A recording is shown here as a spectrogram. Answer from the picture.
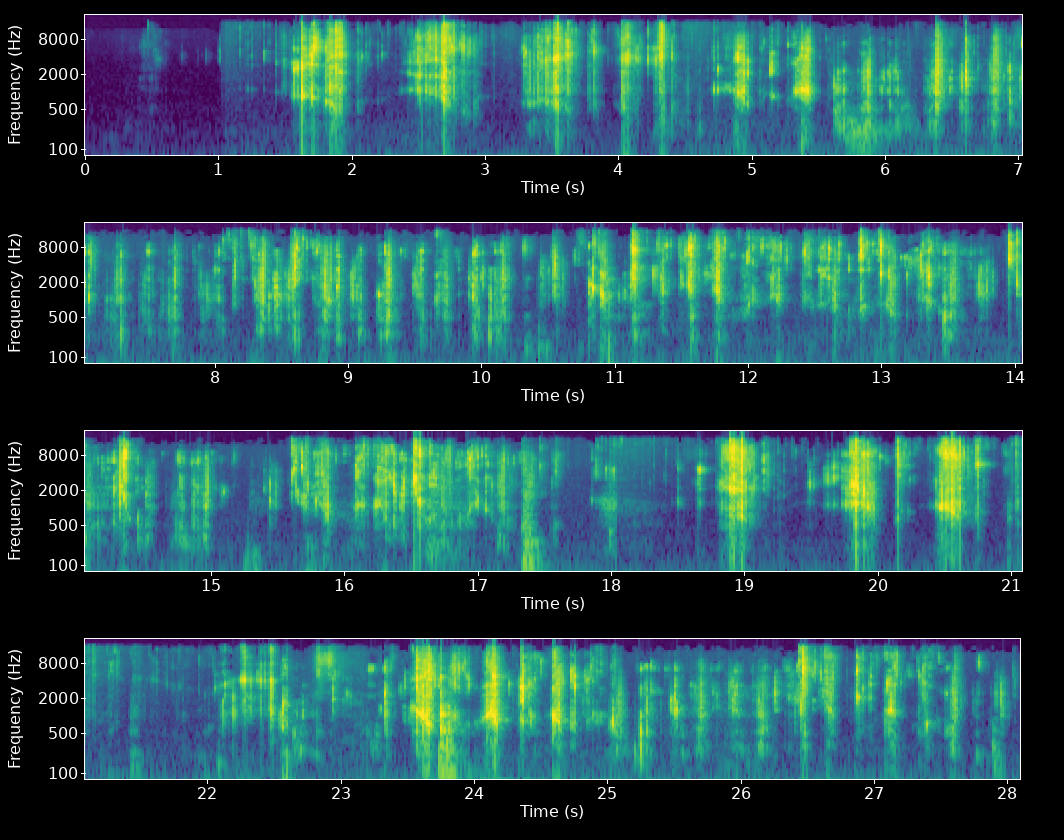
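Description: Close-miked crunching and chewing of raw gizzard shad eaten bones and all, the soft fish bones crackling between the teeth. Loud bites start about a second and a half in, followed by quick, crisp chewing with short pauses.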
